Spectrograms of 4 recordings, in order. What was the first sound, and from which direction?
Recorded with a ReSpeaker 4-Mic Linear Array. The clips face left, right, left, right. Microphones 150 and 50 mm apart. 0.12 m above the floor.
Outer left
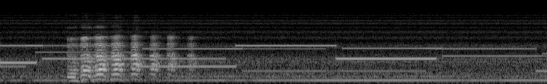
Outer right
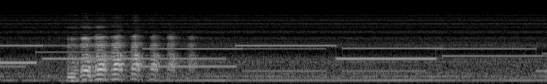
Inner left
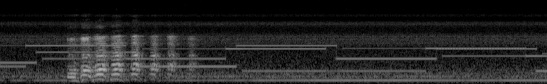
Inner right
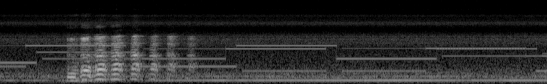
Laughter, 45° right (ahead or behind).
